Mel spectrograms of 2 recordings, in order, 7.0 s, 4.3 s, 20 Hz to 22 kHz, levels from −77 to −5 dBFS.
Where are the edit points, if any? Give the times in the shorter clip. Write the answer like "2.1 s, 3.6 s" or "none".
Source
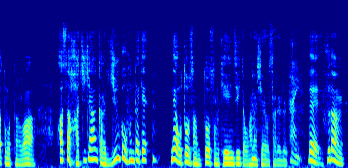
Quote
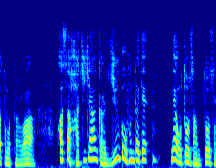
none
